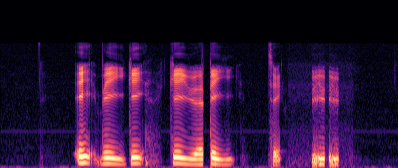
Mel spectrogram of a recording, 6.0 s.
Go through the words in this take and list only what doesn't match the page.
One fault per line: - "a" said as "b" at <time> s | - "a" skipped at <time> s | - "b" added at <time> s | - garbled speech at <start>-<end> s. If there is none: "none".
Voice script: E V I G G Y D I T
none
